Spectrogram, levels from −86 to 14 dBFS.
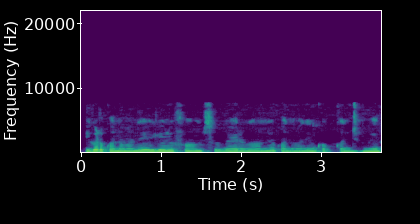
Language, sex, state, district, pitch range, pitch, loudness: Telugu, female, Andhra Pradesh, Visakhapatnam, 190-205 Hz, 195 Hz, -17 LUFS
